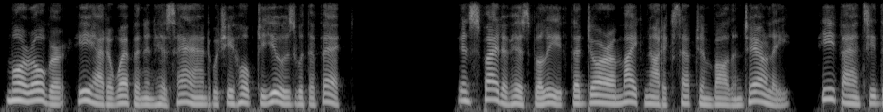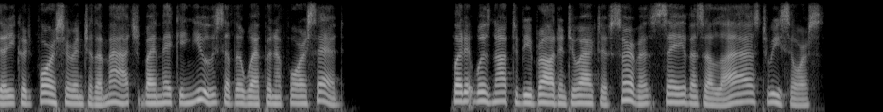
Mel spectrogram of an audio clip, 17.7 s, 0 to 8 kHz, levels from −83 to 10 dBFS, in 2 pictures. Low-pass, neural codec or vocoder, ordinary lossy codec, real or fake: 7.2 kHz; codec, 16 kHz, 2 kbps, FunCodec, trained on Chinese and English, 25 frames a second; Opus, 24 kbps; fake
